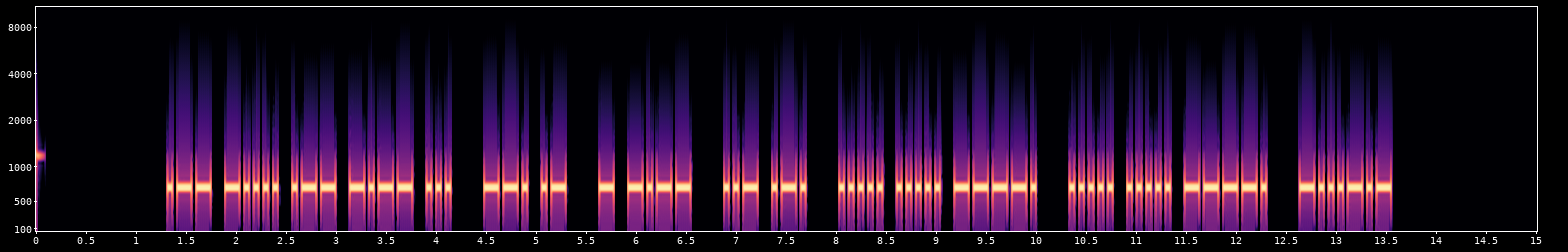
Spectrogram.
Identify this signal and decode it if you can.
Morse code, heard as a keyed tone, about 25 wpm, 700 Hz. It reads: W6WYS GA TY UR 559 559 <BK>
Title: SOTA QSO Practice 25wpm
